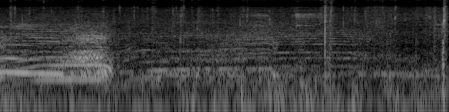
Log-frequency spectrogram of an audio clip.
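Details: A black cow in the Netherlands, let back into the pasture during the Dutch cow dance, gives one loud, steady moo lasting about a second, followed by quieter distant lowing and rustling.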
